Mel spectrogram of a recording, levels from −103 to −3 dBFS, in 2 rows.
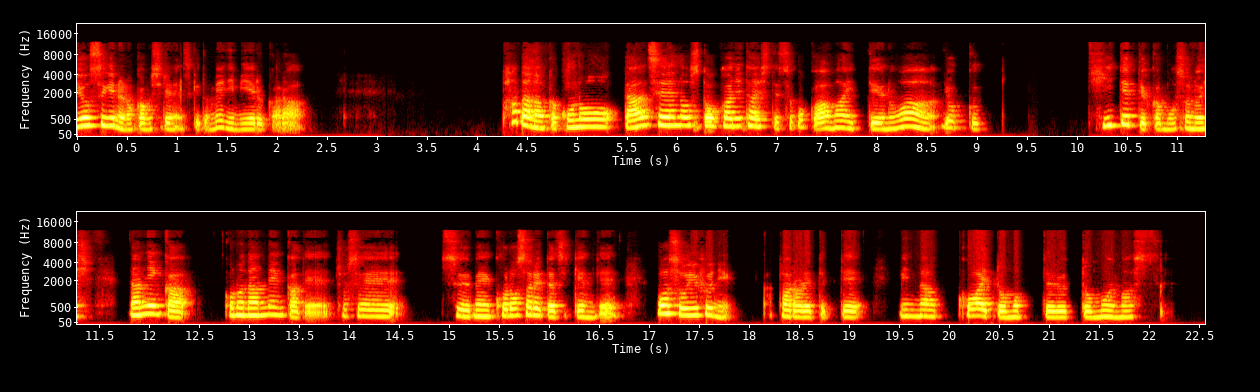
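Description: From 17.42 s, sample clock jitter, a few-microsecond timing wobble, adds roughness that, unlike steady hiss, swells on loud, bright speech and vanishes in pauses.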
